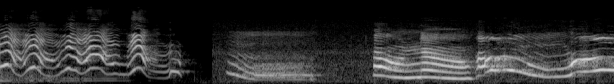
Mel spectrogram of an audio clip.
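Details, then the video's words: Dog "talking" to its owner, a run of quick wavering whines, then drawn-out, sliding, yodel-like howls that rise and fall in pitch, with one short silent gap. "Funny Talking Dogs"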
